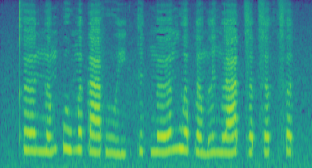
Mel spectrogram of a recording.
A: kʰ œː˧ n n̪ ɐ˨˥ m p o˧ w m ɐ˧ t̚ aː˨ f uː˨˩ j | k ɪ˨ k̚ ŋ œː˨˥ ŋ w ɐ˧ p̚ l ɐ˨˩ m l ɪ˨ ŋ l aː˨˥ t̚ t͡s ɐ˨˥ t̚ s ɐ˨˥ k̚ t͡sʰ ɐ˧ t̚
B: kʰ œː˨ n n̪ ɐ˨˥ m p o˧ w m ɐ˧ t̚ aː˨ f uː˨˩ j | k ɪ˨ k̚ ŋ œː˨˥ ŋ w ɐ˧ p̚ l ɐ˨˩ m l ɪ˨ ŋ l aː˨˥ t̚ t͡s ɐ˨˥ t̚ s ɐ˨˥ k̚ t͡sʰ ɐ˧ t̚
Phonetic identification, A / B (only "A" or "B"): B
